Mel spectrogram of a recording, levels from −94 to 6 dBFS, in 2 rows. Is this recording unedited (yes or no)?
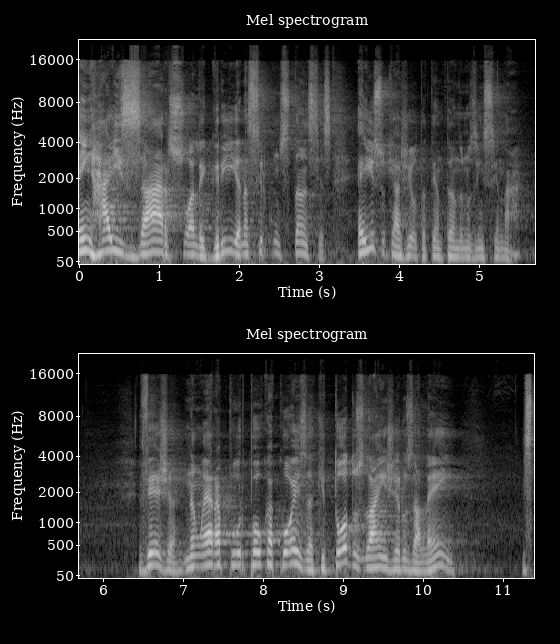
yes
